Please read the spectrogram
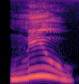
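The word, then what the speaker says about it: knew: एन ओ सी के को पढ़ knock at his door D O double R door he न्यू के एन E double न्यू के silent है न्यू दैट ही न्यू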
